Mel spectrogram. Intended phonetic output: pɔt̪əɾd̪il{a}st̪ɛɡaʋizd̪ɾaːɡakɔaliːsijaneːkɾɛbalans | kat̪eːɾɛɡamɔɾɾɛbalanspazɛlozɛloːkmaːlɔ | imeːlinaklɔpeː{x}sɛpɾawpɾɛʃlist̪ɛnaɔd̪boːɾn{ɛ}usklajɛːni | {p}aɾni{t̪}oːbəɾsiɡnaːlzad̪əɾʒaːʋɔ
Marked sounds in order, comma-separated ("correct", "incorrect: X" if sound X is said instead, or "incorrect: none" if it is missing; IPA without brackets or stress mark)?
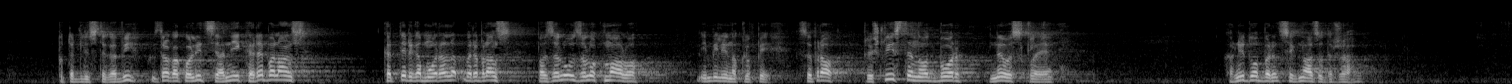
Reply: incorrect: i, correct, correct, incorrect: k, incorrect: d̪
